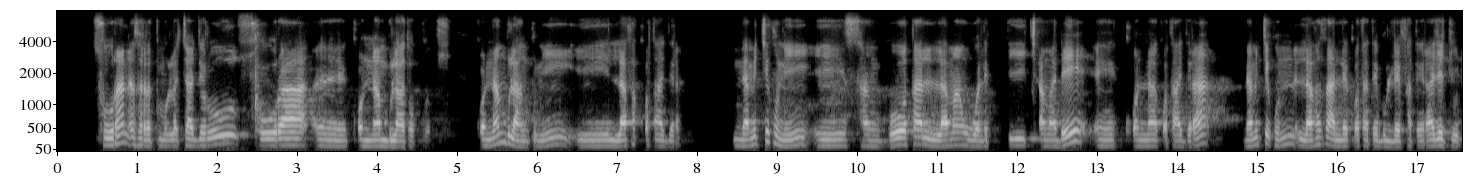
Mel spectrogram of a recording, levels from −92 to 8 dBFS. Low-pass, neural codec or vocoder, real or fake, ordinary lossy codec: 7.2 kHz; none; real; Opus, 32 kbps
